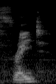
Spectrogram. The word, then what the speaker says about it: freight: from Syracuse to Buffalo it's pronounced Freight thank you rate like eight actually we might we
